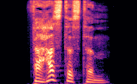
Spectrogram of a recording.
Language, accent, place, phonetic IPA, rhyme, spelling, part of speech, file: German, Germany, Berlin, [fɛɐ̯ˈhastəstəm], -astəstəm, verhasstestem, adjective, De-verhasstestem.ogg
- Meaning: strong dative masculine/neuter singular superlative degree of verhasst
